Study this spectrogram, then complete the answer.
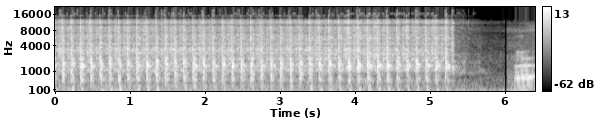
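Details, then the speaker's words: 2004 Buick LeSabre that sat for years, after new plugs, wires, coil packs and mass airflow sensor: steady starter cranking, about four beats per second, never firing; no fuel suspected, fuel pump suspected, replacement on the way. "don't think we got fuel. Blake's got a fuel pump on the way, but we're gonna check spark just to make sure that we got some."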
